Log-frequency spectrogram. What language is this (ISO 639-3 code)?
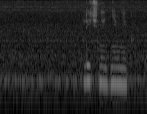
rus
